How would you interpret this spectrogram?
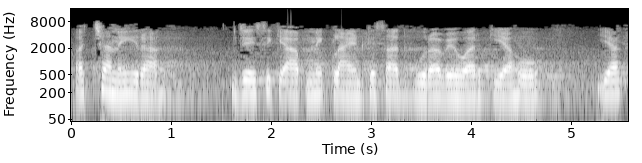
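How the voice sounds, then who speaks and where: A woman's voice: on the low side, a little mellow. A woman recruiter delivering a scripted explanatory message in a firm, instructing manner. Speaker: recruiter reading a job pitch. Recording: echoey, reverberant, muffled, noisy playback.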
